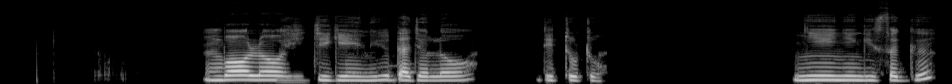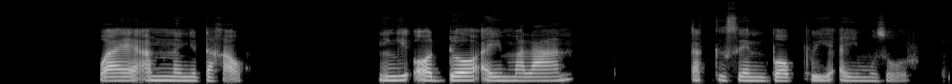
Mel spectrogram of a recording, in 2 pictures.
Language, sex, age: Wolof, female, 18-24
